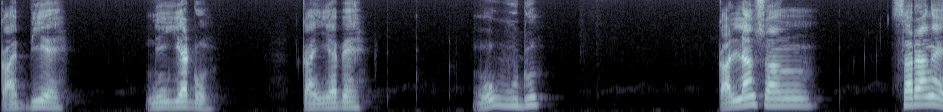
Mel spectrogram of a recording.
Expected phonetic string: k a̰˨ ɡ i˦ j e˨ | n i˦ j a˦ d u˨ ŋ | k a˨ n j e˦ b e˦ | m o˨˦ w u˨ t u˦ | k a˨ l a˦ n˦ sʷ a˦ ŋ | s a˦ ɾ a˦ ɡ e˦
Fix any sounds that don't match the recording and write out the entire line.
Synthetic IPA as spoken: k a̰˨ b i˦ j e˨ | n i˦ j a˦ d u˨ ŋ | k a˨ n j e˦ b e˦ | m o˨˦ w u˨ d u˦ | k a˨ l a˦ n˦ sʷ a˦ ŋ | s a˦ ɾ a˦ ŋ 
